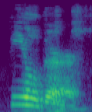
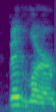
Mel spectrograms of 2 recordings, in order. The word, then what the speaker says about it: Fielder: is your name uh Fielder yes I mean it's pronounced Fiddler but it's yes I'm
